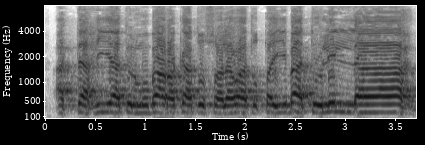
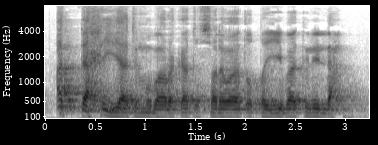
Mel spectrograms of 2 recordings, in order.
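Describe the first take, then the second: First: The vowel in the last word is held long. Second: The vowel in the last word is cut short. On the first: The speaker calls it right. "Biar panjang sikit eh" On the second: The speaker calls it wrong.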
